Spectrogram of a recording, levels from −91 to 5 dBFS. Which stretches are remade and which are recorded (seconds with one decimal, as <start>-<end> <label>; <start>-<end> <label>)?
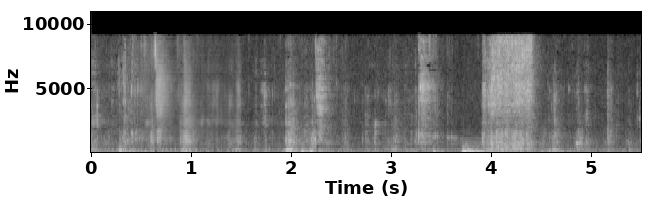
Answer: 0.0-0.5 recorded; 0.5-1.5 remade; 1.5-5.5 recorded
